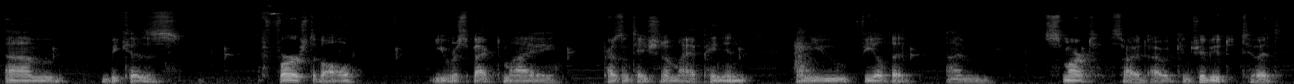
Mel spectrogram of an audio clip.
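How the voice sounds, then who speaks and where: A middle-aged father, appearing as a podcast guest, chats casually and teases his daughter with dry, jokey humor. His voice sits low and mellow, with a flat, slow delivery and some vocal fry.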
